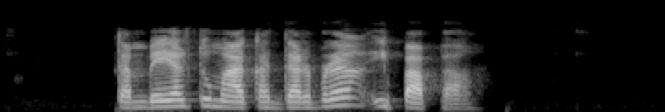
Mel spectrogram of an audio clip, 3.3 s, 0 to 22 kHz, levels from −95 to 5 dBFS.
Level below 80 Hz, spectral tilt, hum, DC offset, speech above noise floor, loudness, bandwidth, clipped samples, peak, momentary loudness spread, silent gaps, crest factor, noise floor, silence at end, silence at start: -76 dBFS; -2 dB/octave; none; under 0.1%; 60 dB; -23 LUFS; 8 kHz; under 0.1%; -2 dBFS; 9 LU; none; 24 dB; -84 dBFS; 1 s; 0.6 s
